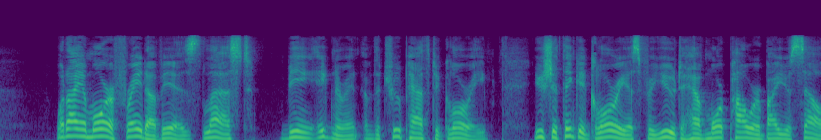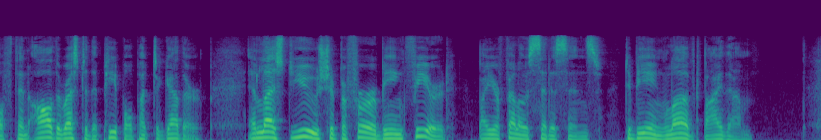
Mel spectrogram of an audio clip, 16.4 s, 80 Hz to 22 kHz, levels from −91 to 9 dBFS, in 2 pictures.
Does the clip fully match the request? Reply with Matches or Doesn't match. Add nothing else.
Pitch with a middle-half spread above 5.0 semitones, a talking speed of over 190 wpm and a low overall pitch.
Matches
